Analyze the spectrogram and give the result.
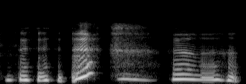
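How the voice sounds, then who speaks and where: A woman's voice: medium pitch, drawn-out words, mellow, husky. A woman chatting casually to her viewers while she paints at home, rambling from one thought to the next. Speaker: saw painter streaming her work. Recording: dull lo-fi sound.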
